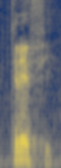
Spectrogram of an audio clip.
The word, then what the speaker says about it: Kroef: Rafa Rafael CF, como é que se pronuncia? Cref. Cref. Cref. Rafael Cref. Mentira. Não é possível. É vejo. É. É. Caramba, eu nunca consegui pronunciar corretamente teu nome que é Cref mesmo.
